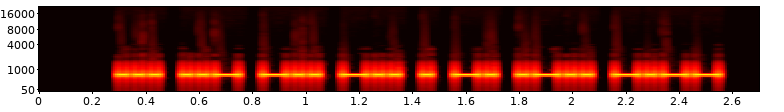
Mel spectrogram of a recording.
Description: Morse code, heard as a keyed tone, about 40 wpm, 700 Hz. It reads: SUDDENLY
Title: Top 1501-1750 Words 40wpm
